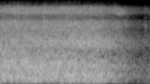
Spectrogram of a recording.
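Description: Shallow stream running over rocks and riffles: a steady rush of water that fades away near the end.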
